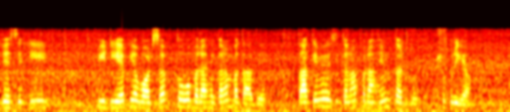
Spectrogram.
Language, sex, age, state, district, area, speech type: Urdu, female, 30-45, Uttar Pradesh, Balrampur, urban, spontaneous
